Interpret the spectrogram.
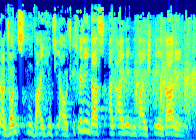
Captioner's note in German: Beifall SPD, Freie Demokraten und DIE LINKE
